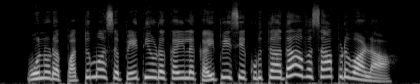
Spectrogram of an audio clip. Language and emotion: Tamil, surprised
